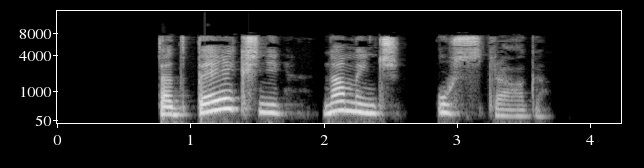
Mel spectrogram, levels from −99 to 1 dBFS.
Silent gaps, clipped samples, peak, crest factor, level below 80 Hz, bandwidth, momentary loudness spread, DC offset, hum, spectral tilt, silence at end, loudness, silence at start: 2.63-2.84 s; under 0.1%; 0 dBFS; 18 dB; -60 dBFS; 8 kHz; 13 LU; under 0.1%; none; -2 dB/octave; 0.6 s; -15 LUFS; 0.75 s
